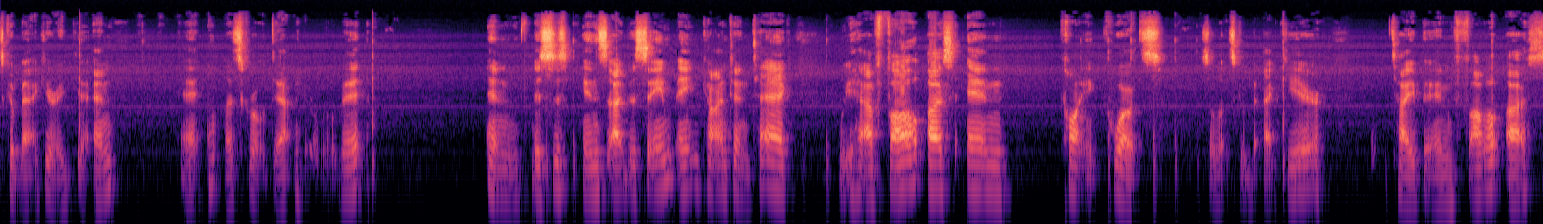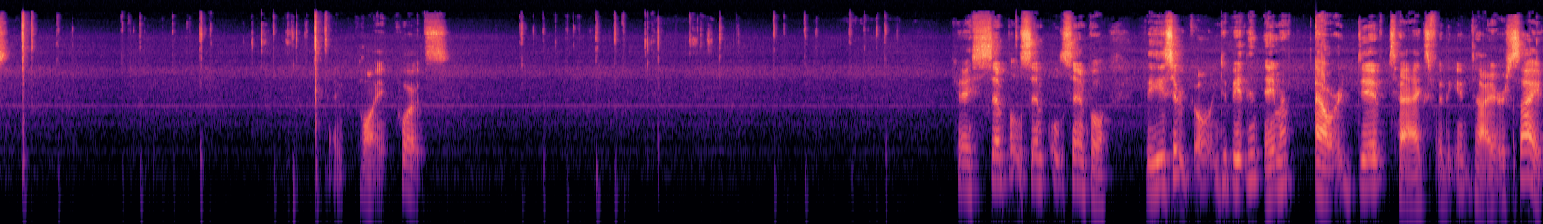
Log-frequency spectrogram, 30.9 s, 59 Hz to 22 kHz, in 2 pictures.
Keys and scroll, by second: 16.3-18.7 typing, 20.2-25.4 typing, 27.8-28.5 typing.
